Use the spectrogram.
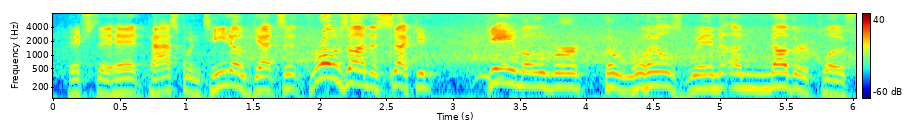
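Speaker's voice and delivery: rising to a loud, high "Game over"; excited game-ending call. Real, not acted. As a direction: call the final out like a broadcaster. Game-ending double play call.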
